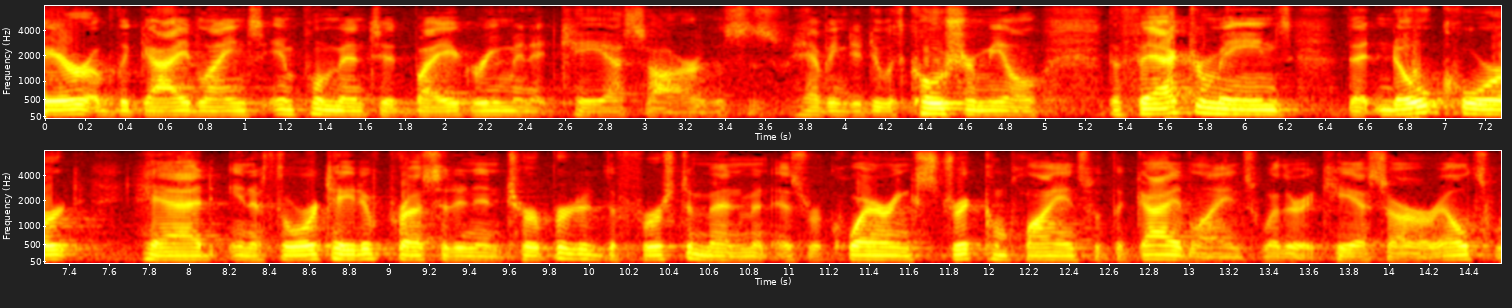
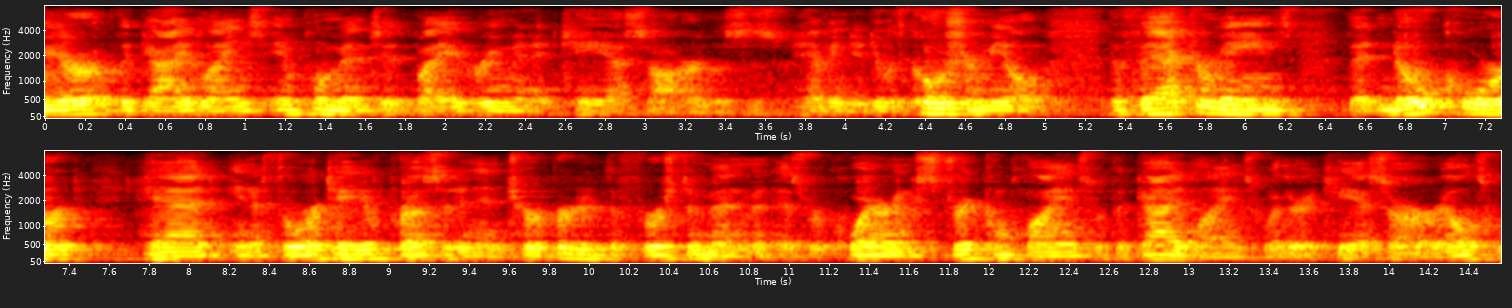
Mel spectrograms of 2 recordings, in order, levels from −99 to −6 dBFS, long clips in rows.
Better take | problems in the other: first | room echo; dies away in 0.7 s

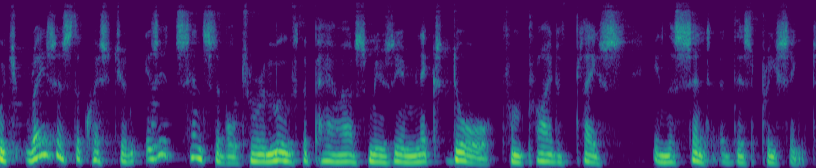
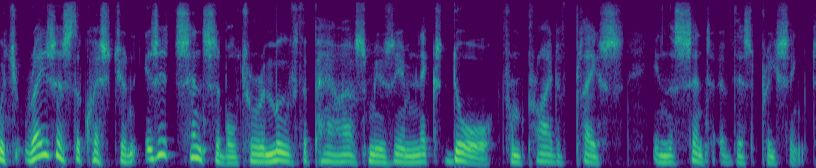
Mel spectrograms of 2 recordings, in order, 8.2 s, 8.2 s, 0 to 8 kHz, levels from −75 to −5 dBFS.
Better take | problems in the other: second | noise reduction (neural mask model DeepFilterNet 3)

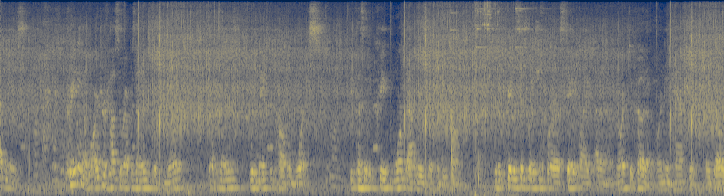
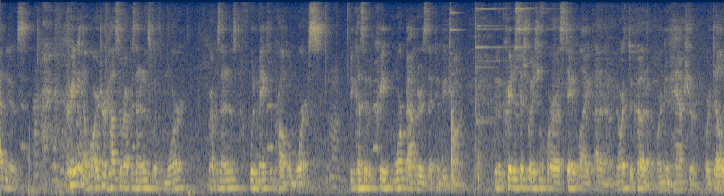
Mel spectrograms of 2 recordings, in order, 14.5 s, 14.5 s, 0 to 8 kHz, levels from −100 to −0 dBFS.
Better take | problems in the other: second | background sound (Engine + Keys jangling); 6 dB below the speech

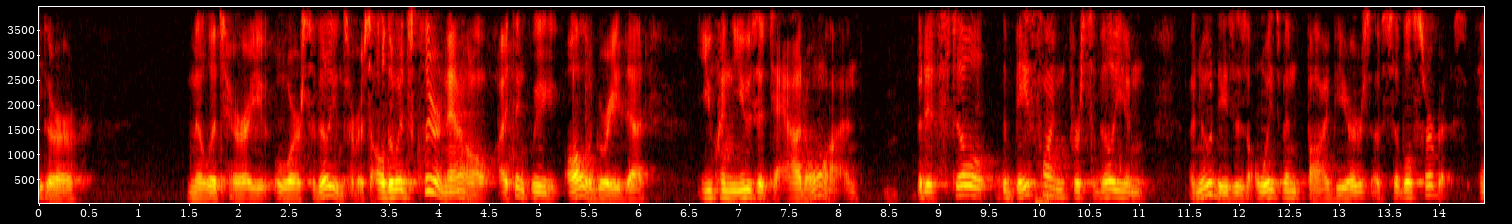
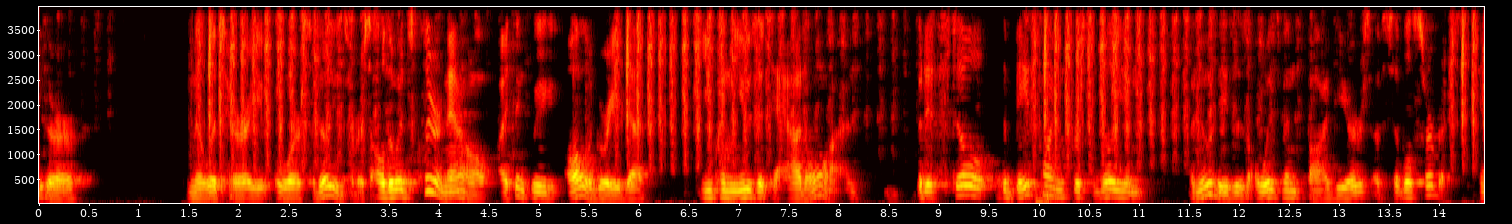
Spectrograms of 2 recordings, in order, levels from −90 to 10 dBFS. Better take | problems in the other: first | noise reduction (classical method log-MMSE)

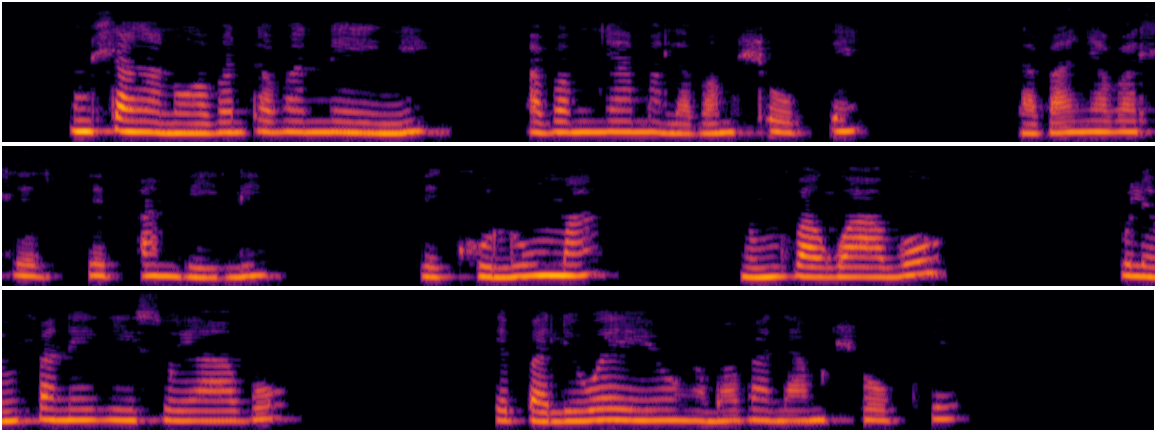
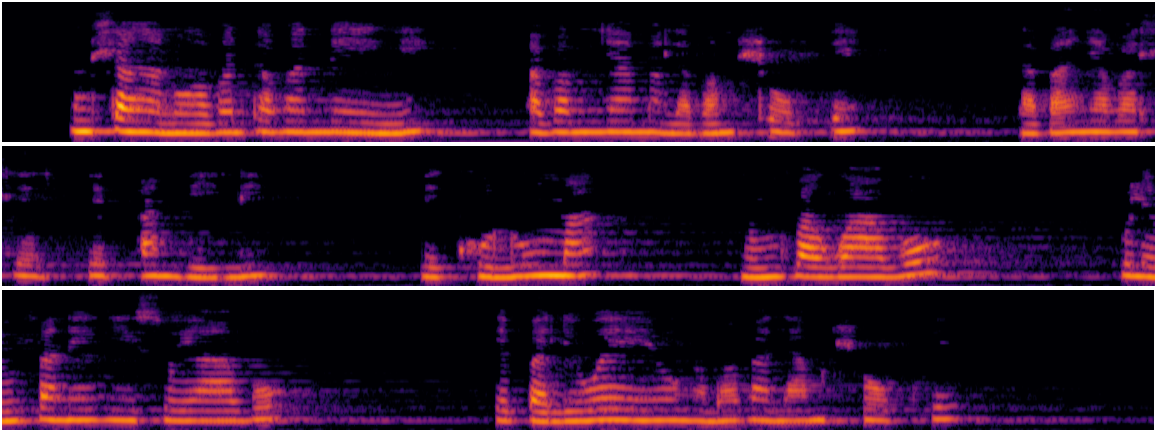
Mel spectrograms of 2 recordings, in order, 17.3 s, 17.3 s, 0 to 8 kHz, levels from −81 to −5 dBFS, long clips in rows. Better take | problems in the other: first | room echo; dies away in 1 s

